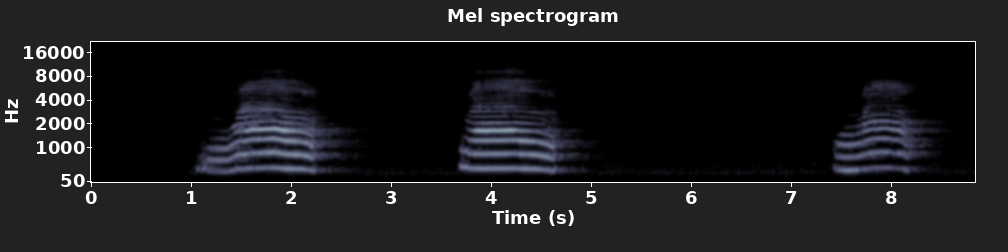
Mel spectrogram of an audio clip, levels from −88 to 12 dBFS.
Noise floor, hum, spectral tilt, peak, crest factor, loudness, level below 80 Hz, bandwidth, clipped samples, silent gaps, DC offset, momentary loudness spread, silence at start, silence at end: -82 dBFS; none; 2 dB/octave; -14 dBFS; 18 dB; -26 LUFS; under -90 dBFS; 9.8 kHz; under 0.1%; none; under 0.1%; 23 LU; 1.1 s; 0.65 s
